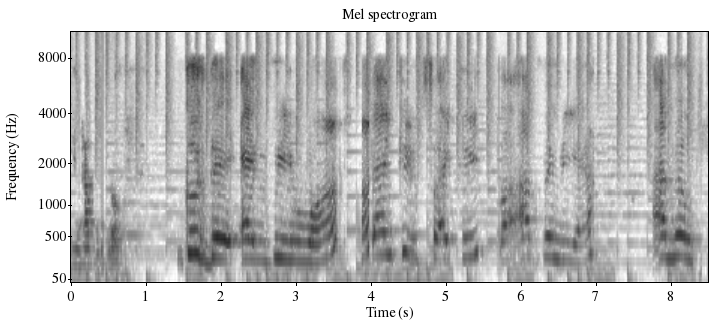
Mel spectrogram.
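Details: Dysarthria in a 47-year-old woman with cerebral palsy, which presents through her speech.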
